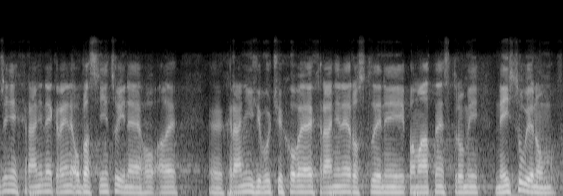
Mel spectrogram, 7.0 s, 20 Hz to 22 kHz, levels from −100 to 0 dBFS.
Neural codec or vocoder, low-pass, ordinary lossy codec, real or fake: none; 7.2 kHz; Opus, 16 kbps; real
